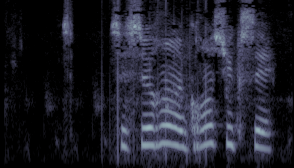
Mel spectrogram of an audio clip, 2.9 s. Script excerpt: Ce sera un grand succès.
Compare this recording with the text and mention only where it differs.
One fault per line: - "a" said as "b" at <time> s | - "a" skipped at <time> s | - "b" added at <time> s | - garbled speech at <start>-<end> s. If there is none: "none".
none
